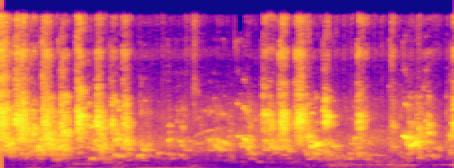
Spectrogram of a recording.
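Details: Several budgerigars in an aviary twittering in a continuous high warble, while a low cooing drone runs through the first half.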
